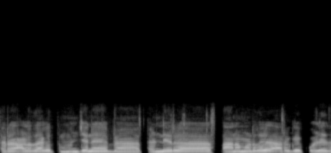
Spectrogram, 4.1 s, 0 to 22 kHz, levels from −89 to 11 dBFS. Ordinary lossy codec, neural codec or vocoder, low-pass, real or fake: none; none; 7.2 kHz; real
